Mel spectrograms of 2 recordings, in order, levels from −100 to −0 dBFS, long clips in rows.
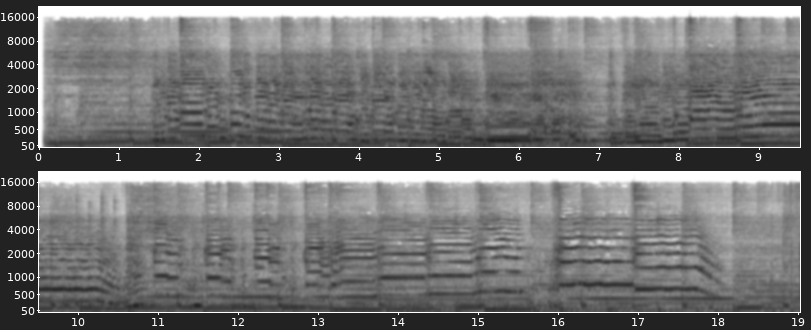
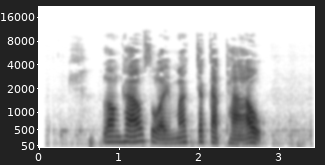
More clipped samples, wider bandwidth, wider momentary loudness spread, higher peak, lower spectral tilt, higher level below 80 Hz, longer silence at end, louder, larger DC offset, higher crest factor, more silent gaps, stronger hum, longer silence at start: neither; first, 17 kHz vs 10 kHz; about the same, 8 LU vs 8 LU; about the same, -4 dBFS vs -4 dBFS; about the same, -4.5 dB/octave vs -5.5 dB/octave; first, -36 dBFS vs -68 dBFS; second, 0 s vs 0.65 s; first, -18 LUFS vs -22 LUFS; neither; second, 14 dB vs 20 dB; neither; neither; second, 0.05 s vs 0.8 s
